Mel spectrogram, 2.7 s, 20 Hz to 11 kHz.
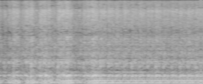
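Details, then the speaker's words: Diesel truck at 27 degrees, warning lights on dash, high idling itself on its own map: deep rumble slightly uneven at first then holding steady, smoothing out; normal high idle. "so this is what it sounds like when it high idles itself slope tune so check out the idle indifference"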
